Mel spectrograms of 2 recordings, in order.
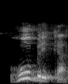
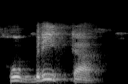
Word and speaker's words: rubrica: Essa primeira palavra, a sílaba mais forte é o bri. Então, pasme, você que não sabia. A pronúncia é rubrica.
